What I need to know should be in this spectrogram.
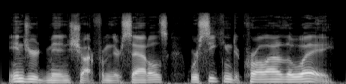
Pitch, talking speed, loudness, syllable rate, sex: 100 Hz, 245 wpm, -16 LUFS, 6.3 syllables/s, male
